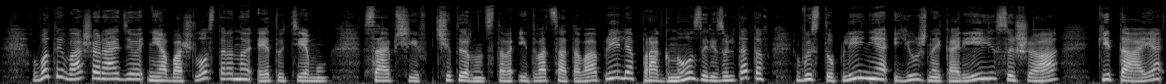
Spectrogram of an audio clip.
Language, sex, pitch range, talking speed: Russian, female, 170-275 Hz, 110 wpm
